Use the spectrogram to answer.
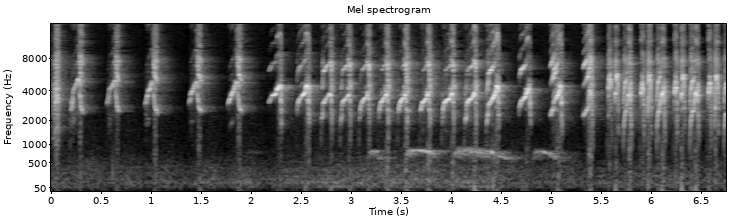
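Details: Long-tailed shrike song played as a lure for another bird to sing: evenly spaced sharp downslurred chips, about three per second, then a denser high chatter, with a soft lower whistle in the middle.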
